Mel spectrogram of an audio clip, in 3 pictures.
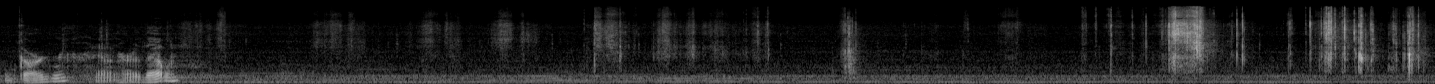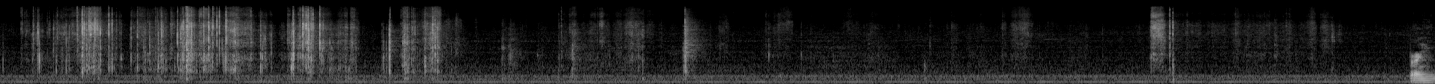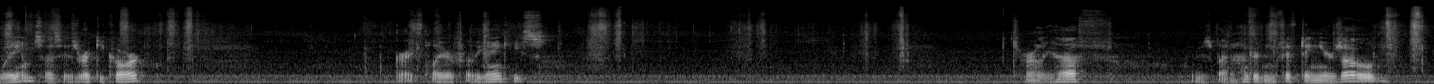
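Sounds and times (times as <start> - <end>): faint steady hum: 0.0 - 43.0
paper pack crinkling and tearing: 10.8 - 19.0, 25.8 - 27.8.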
